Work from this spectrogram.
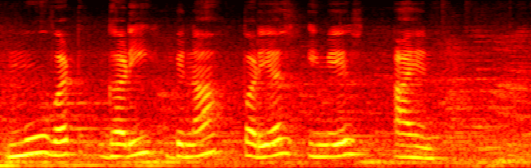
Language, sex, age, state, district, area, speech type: Sindhi, female, 45-60, Uttar Pradesh, Lucknow, urban, read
